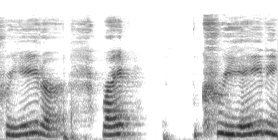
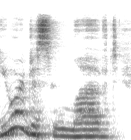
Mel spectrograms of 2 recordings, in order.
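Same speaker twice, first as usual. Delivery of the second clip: softer, slow and tender; 3 semitones lower, 6 dB quieter than usual. Retold or imitated. Mother to her kids: soft, tender reassurance. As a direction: say it gently, like holding a child. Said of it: "being like".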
